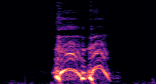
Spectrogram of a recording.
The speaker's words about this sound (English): I apologize for my coughing and if I start having some issues talking. I'm trying to fight this cough, but it's just, it's not going to happen that way.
